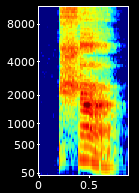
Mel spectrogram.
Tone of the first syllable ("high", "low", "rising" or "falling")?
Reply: falling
